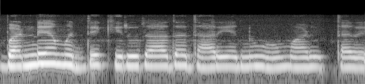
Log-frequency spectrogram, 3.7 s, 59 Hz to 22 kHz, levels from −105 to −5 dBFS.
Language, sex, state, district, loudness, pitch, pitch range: Kannada, female, Karnataka, Dakshina Kannada, -18 LUFS, 210 Hz, 200-220 Hz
